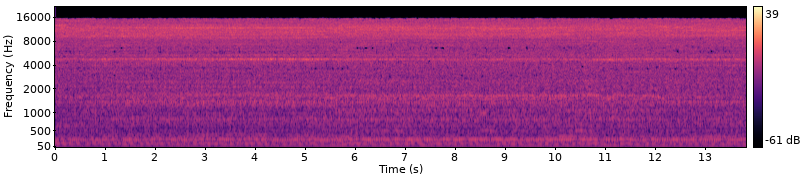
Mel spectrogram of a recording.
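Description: Hyundai Eon's petrol engine idling steadily, running after its throttle body has been cleaned.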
